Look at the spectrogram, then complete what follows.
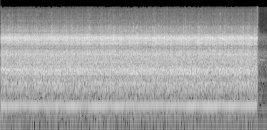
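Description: Electric blender's small grinding jar running at full speed, grinding a wet spice paste with a little water: a steady, loud motor whir that starts as the button is pressed and cuts off suddenly about five seconds in.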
